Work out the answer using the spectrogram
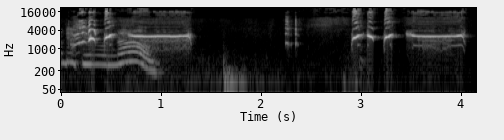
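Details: Cockatiel waking up, giving a loud harsh squawk that bends downward, then long flat screeching whistles, a pause with soft low rustling, and a final burst of short chirps and another sustained screech.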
